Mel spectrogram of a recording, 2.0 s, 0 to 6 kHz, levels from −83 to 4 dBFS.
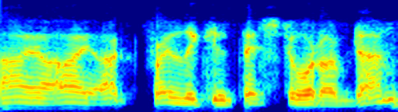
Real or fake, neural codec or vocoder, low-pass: fake; codec, 16 kHz in and 24 kHz out, 2.2 kbps, FireRedTTS-2 codec; 5.4 kHz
